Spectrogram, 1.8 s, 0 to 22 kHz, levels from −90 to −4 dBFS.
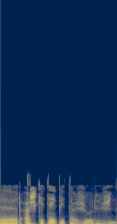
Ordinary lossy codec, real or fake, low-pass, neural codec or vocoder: AAC, 16 kbps; real; 19.8 kHz; none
